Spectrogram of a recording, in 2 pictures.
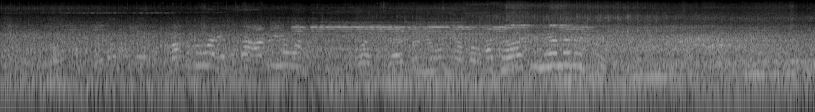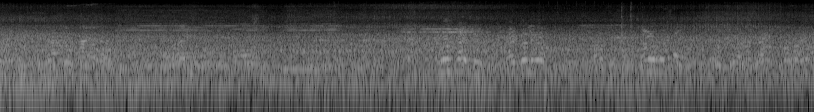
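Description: Traffic rumbles steadily along a street outdoors.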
